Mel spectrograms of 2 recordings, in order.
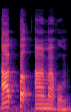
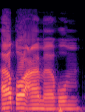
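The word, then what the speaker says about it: أطعمهم: Yang kedua adalah menambahkan hamzah, misalnya at'amahum. Nah, ini tambahan hamzah salah. Harusnya mengalir saja at'amahum.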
